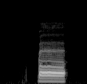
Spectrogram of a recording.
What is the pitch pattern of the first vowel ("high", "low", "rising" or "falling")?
high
